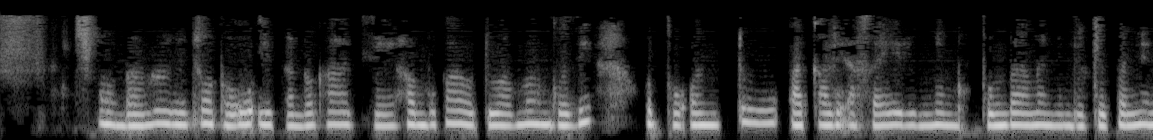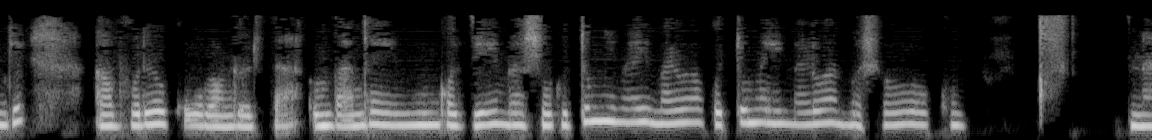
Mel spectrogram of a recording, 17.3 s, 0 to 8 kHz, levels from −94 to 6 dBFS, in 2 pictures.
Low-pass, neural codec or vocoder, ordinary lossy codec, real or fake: 7.2 kHz; codec, 16 kHz, 1.1 kbps, Voila-Tokenizer; MP3, 24 kbps; fake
